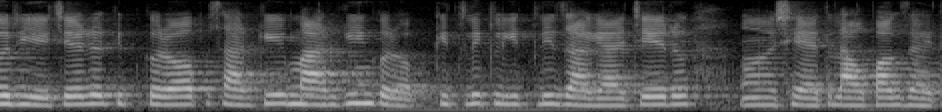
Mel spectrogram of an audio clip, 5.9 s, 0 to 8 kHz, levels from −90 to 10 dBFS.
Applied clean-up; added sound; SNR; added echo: none; none; none; none.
